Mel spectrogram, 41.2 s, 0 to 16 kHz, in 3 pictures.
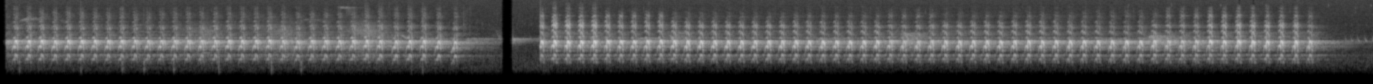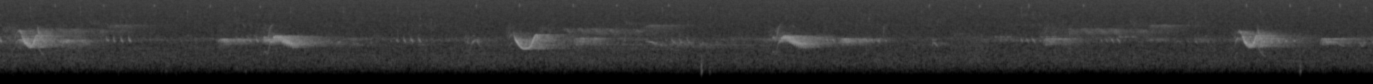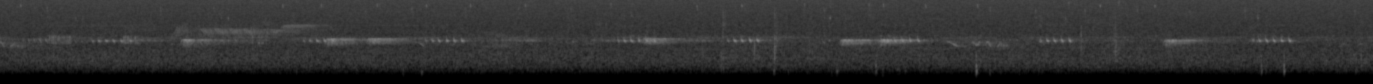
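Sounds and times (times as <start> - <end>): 
Northern Flicker Colaptes auratus collaris calling: 0.1 - 14.2.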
